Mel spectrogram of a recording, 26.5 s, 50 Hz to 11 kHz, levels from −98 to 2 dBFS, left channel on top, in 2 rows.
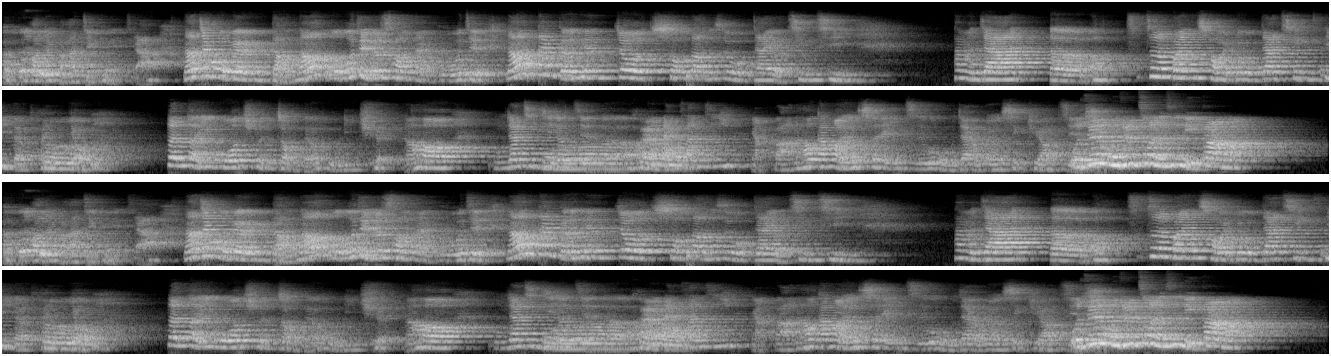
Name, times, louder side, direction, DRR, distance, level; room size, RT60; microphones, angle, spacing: voice 1, 0.0-8.8 9.5-10.2 10.5-14.3 14.9-24.3, left 1 dB, 50° left, -4 dB, 0.4 m, -24 dB
voice 2, 13.7-14.2 18.7-20.1 20.8-21.0 24.0-25.6, left 1 dB, 10° right, -9 dB, 0.6 m, -19 dB
2.5 x 2.3 x 2.4 m, 1.4 s
head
